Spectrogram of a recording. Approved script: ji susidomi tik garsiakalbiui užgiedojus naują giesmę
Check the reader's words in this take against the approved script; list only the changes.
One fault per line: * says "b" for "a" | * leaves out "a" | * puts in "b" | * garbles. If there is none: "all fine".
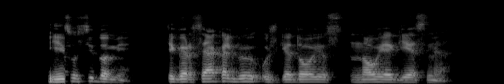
all fine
